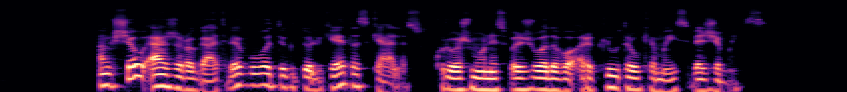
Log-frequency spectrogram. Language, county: Lithuanian, Šiauliai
